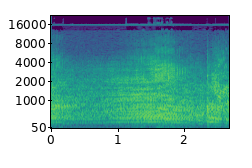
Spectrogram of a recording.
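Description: A Brazilian Stock Car race car from 2005 approaches on the track, its engine a loud rising drone that swells as it nears, with a brief knock near the end and no talk.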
